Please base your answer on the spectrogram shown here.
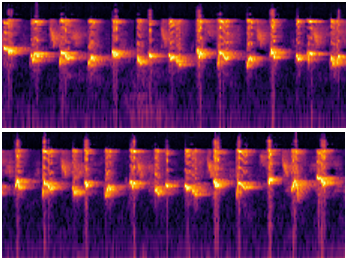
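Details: Continuous rolling yellow-vented bulbul song for training cage birds, with bright, bubbling, downward-slurred notes repeated almost three times a second and slight shifts in pitch from note to note, with no other sounds.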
